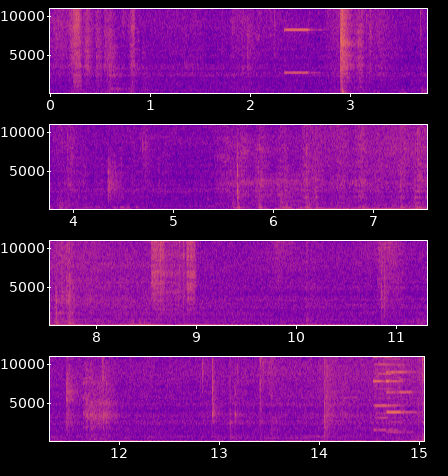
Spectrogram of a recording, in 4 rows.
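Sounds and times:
low hum: 0:05.7 - 0:14.6.

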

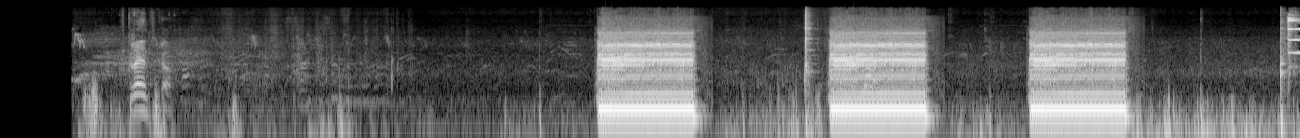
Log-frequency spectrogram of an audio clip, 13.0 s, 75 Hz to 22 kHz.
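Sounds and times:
buzzer blasts: 0:06.0 - 0:07.1, 0:08.3 - 0:09.4, 0:10.3 - 0:11.4.

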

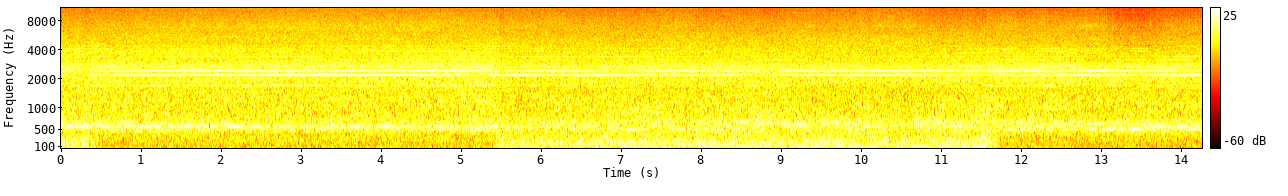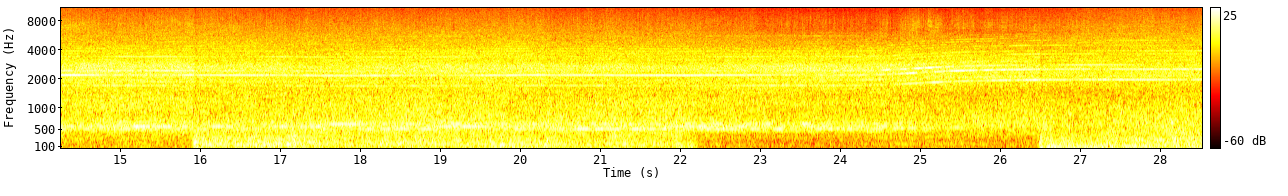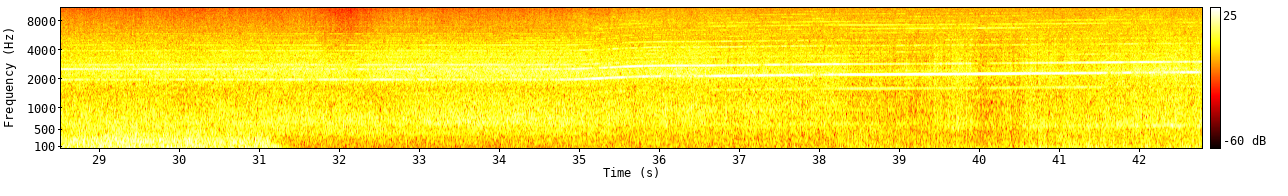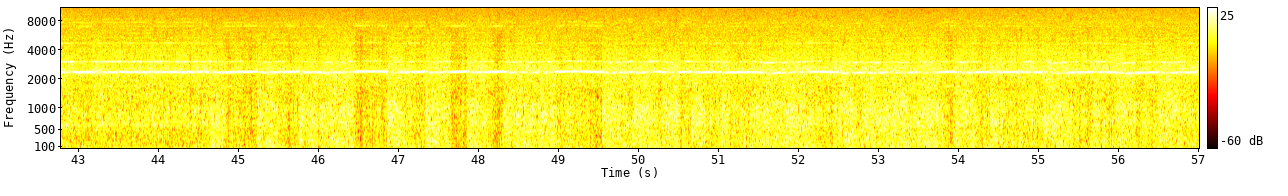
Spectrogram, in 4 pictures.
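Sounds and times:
jet engine high whine: 0:00.0 - 0:57.0
low rumble: 0:15.8 - 0:22.2, 0:26.4 - 0:31.4.

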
